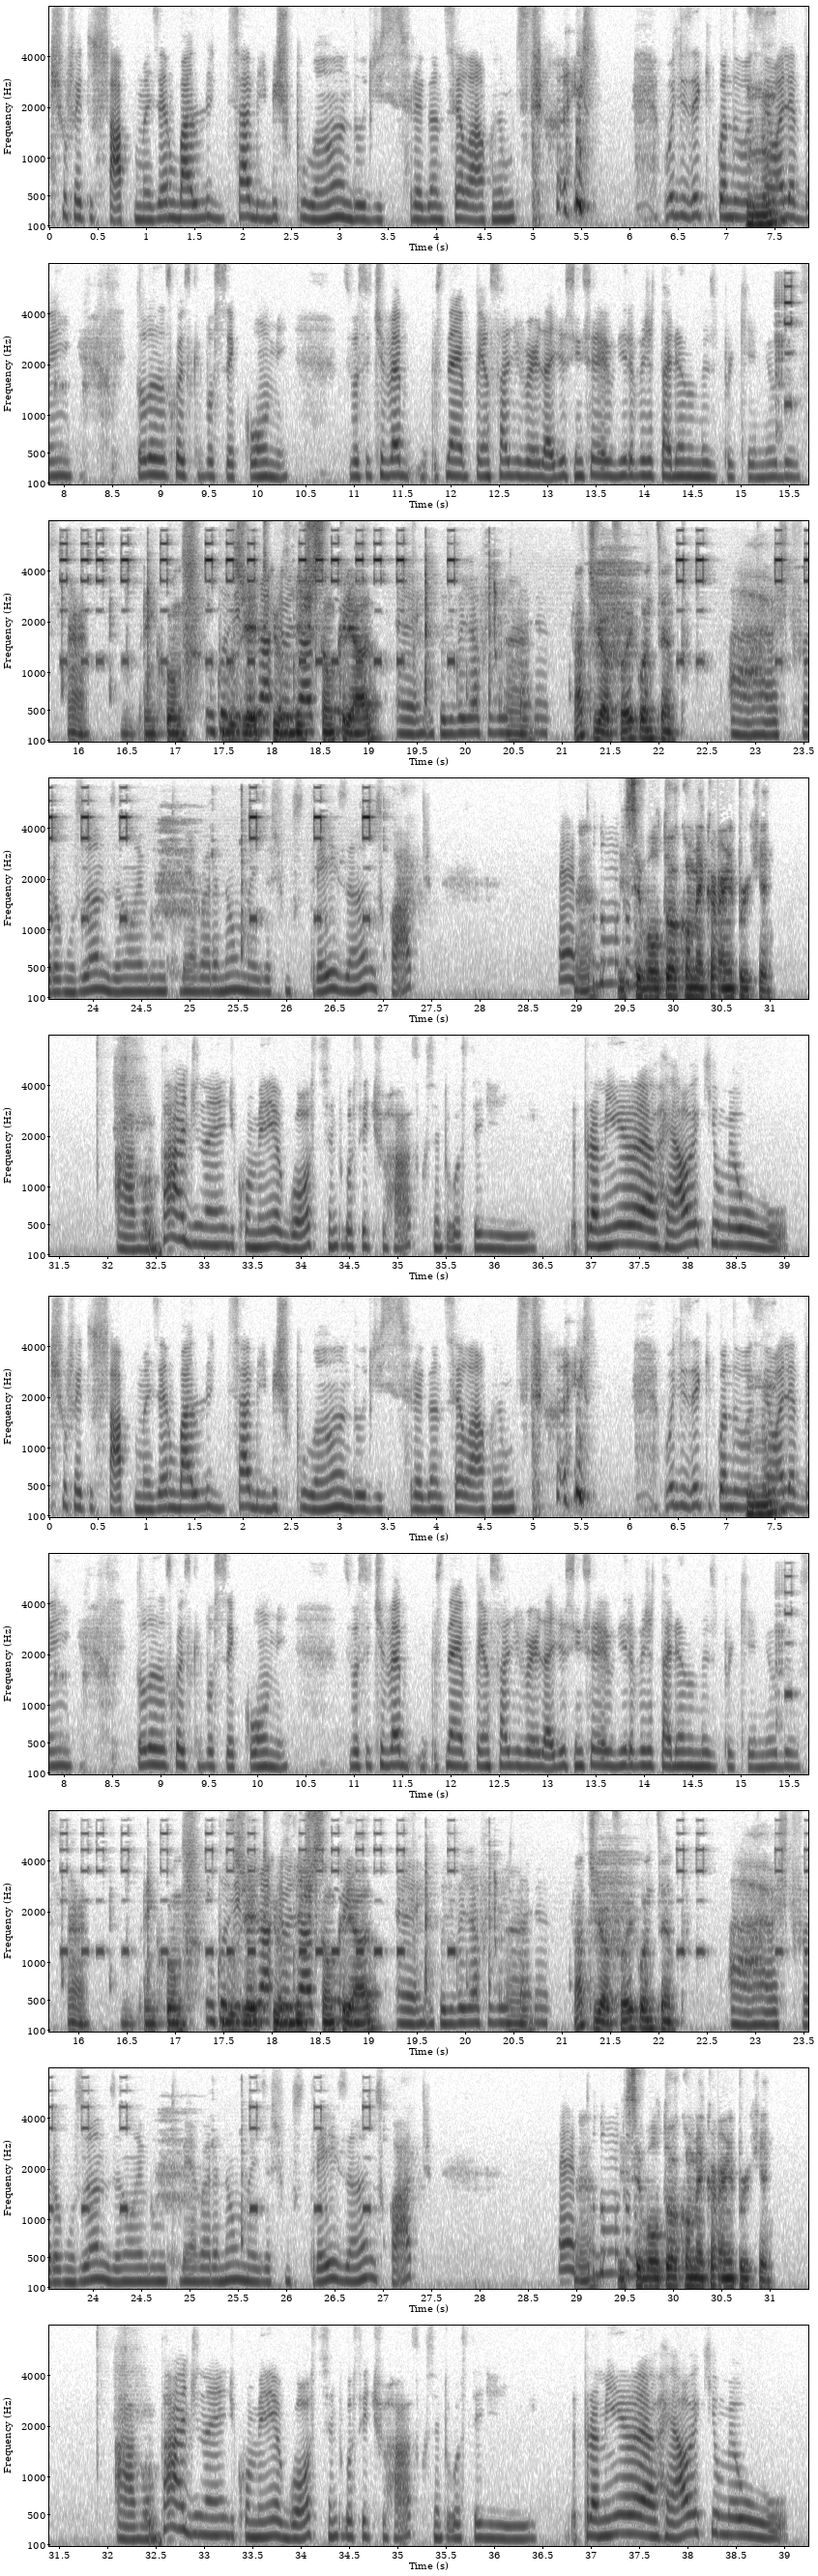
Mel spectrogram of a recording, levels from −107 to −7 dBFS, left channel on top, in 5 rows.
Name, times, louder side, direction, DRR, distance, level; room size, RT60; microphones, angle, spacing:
voice 1, 0.0-5.6 6.0-10.3 10.6-15.6 17.3-18.9 19.3-20.9 22.7-25.9 26.2-27.3 28.8-30.1 32.1-36.4 36.9-39.0, equal, 5° left, 1.2 m, -36 dB
voice 2, 7.2-7.6 15.9-16.1 16.4-19.1 20.4-20.7 21.1-22.2 29.0-31.0 32.4-32.6, left 1 dB, 35° left, 1.4 m, -27 dB
sound 1, 15.4-15.5 15.8-16.9 17.3-17.9 18.2-20.4 20.7-20.8 21.3-21.7 22.2-22.5 23.2-23.6 23.9-24.0 24.3-24.4 24.7-24.9 25.5-25.7 26.3-26.4 26.8-26.9, left 13 dB, 80° left, 1.7 m, -27 dB
head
